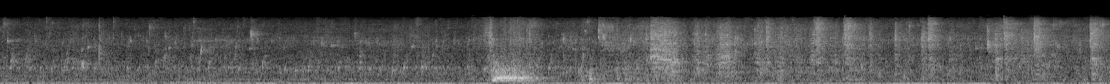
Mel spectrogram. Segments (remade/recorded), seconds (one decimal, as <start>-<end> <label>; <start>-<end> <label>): 0.0-2.8 recorded; 2.8-4.3 remade; 4.3-10.1 recorded; 10.1-11.1 remade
